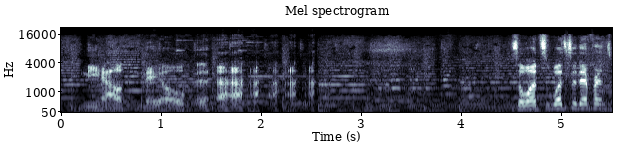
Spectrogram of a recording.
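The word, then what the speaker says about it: 你好: Neho. Ni hao.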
